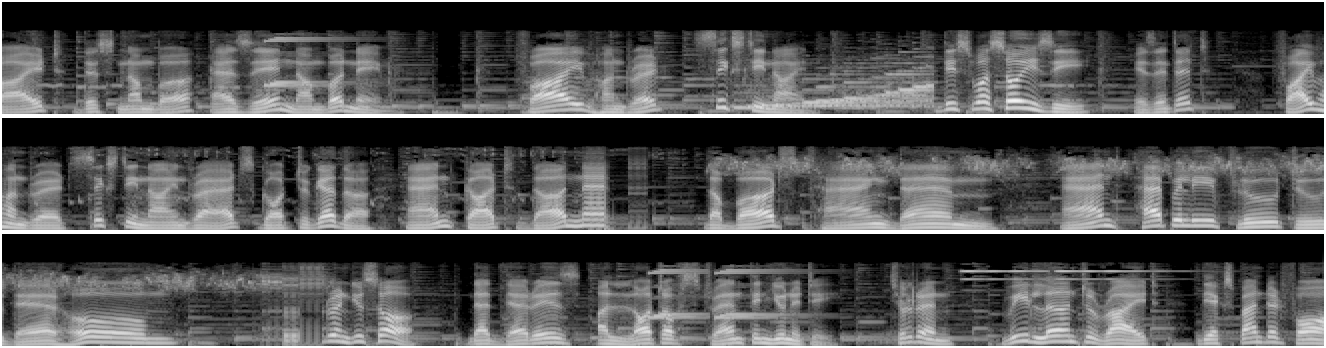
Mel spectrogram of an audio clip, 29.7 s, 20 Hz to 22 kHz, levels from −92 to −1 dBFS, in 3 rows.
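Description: From 14.31 to 14.83 s, and again from 21.71 to 22.23 s, the sound turns into a rigid, metallic buzz at 50 Hz. This is robotic sound from repeated short buffers, likely caused by audio arriving too late, so the same 20 ms slice is replayed to fill the gap and most of the real audio in each half-second is skipped. A waveform shows identical 20 ms cycles; a spectrogram shows evenly spaced 50 Hz harmonic lines.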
